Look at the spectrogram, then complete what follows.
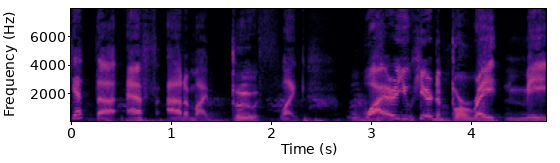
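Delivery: ordinary delivery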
